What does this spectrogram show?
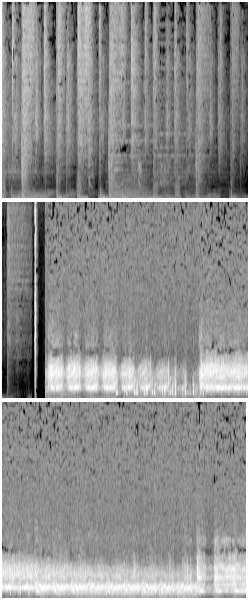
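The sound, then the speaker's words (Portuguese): A brief tinkling musical intro gives way to a loud, harsh rooster crowing on The Big Boy Show radio program, running continuously for about six seconds before cutting off abruptly; no one speaks. “O galo foi pra acordar você que está dormindo.”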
